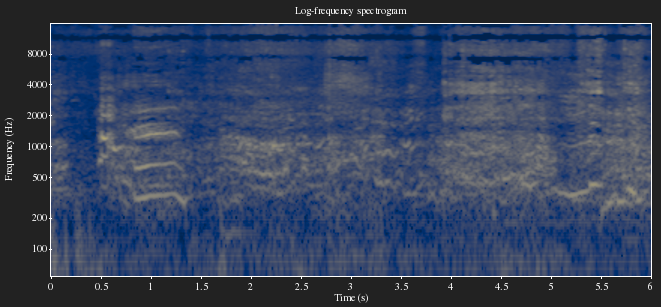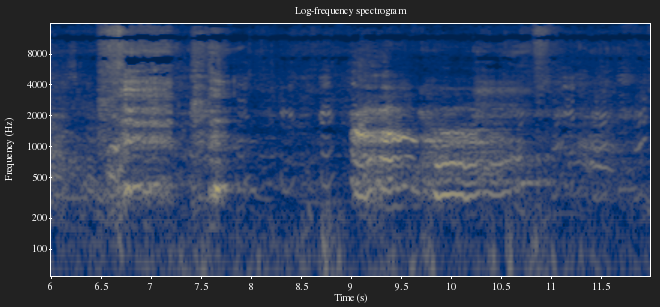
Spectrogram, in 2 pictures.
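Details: California sea lions lounging on the shore at Monterey, California, give hoarse, throaty barks and drawn-out groaning calls in uneven bursts.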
